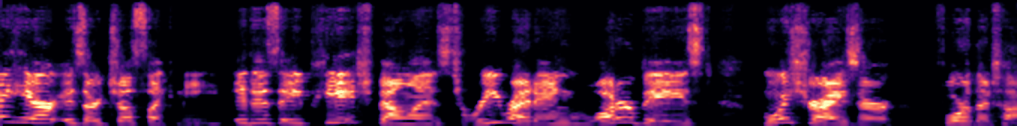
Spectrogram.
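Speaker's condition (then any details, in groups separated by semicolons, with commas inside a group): No condition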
